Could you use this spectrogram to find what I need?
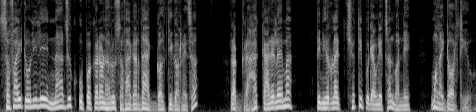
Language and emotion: Nepali, fearful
